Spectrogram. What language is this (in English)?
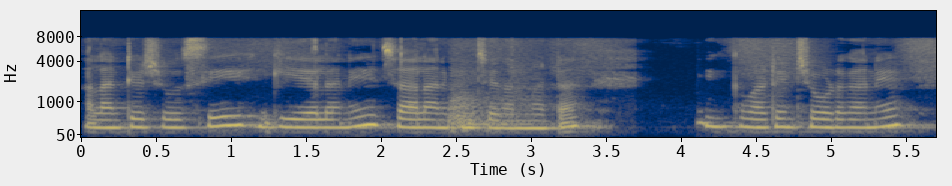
Telugu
